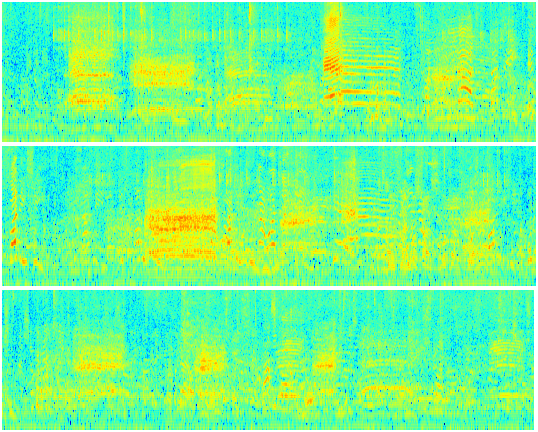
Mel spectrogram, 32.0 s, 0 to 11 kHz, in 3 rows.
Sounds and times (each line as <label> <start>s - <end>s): sheep 1.2s - 9.9s
sheep 12.2s - 18.6s
sheep 19.2s - 20.8s
sheep 22.1s - 23.9s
